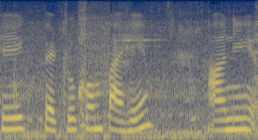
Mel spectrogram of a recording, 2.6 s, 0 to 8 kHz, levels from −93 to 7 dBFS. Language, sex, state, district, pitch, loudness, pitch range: Marathi, female, Maharashtra, Mumbai Suburban, 235 Hz, -14 LUFS, 225-245 Hz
